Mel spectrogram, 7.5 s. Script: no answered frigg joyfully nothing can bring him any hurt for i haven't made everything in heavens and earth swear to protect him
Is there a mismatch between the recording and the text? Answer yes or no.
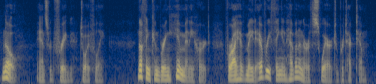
yes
